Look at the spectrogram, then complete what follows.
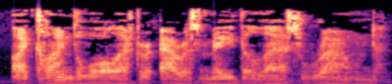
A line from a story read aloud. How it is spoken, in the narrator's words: Conan growled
